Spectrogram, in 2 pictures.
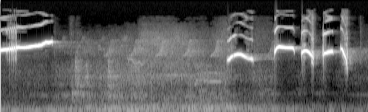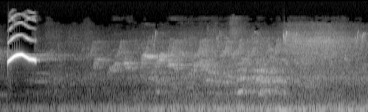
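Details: A female Oriental magpie-robin calling to excite males: one rising whistle opens, then after a pause a group of five clipped, arched whistled notes, with faint background twitters trailing off.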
